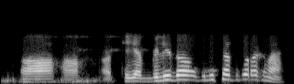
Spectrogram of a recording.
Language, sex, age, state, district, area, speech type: Santali, male, 45-60, Odisha, Mayurbhanj, rural, conversation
